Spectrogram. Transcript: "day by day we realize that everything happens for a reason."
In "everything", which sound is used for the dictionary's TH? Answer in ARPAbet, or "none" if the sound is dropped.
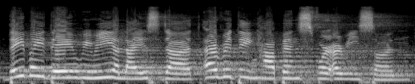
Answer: T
